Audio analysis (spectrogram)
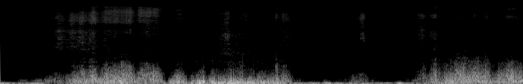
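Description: A solid pale wooden cube is held upright in both hands while long nails scratch its lower end-grain face. The result is a dry, low, rasping scrape in bursts, with a faint high hiss above it.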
